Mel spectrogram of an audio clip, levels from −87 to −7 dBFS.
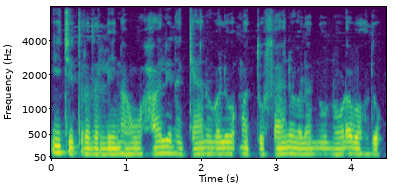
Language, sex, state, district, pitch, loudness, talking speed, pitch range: Kannada, male, Karnataka, Bangalore, 110 Hz, -17 LUFS, 105 wpm, 110-115 Hz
